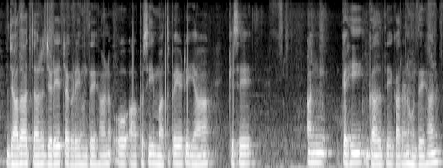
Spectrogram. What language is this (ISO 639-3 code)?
pan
